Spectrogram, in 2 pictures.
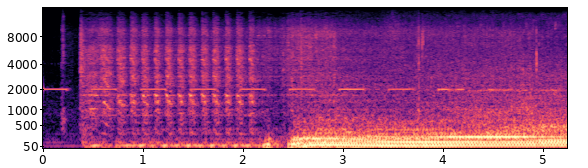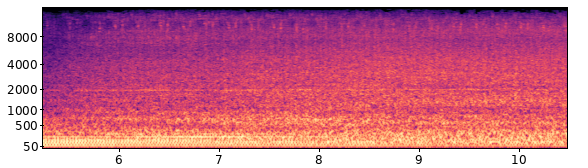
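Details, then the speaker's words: Isuzu Rodeo that keeps blowing its fuel pump fuse, with a long crank the owner has noticed for about six months. Starter churns rapidly, about four turns a second, for over two seconds before the engine catches; long crank before start. "owner had this car for maybe six months or so and always had a little bit older crank"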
